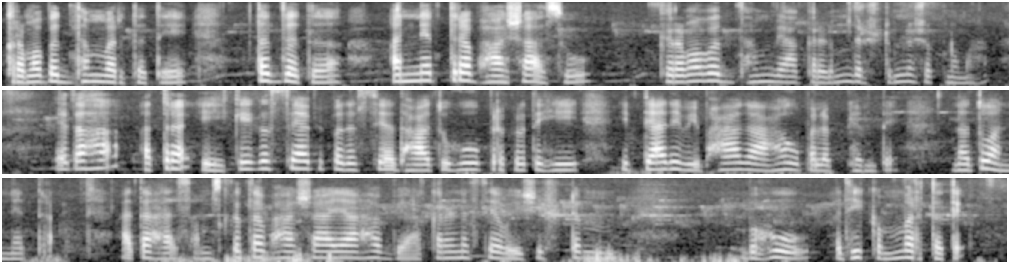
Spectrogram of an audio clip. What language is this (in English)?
Sanskrit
